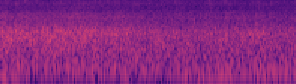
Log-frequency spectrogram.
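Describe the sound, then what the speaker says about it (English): Heavy rain pours down in a dense, steady roar of broadband hiss with no pauses, loud and close, as if drumming on a roof or vehicle during a storm. "It's raining so hard"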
